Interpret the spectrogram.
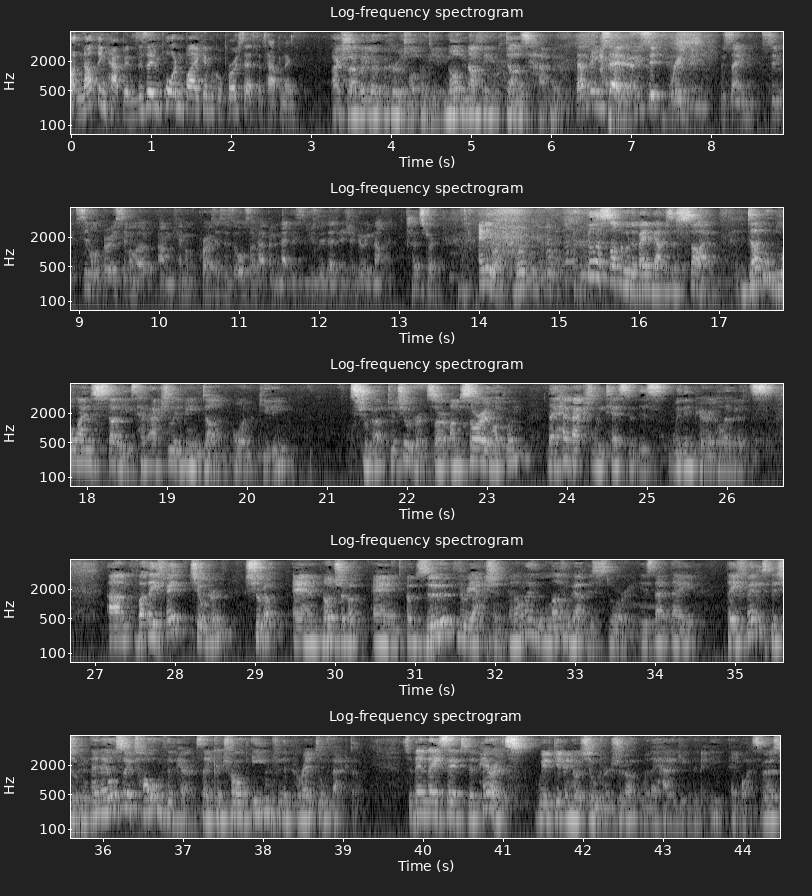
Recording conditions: live audience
